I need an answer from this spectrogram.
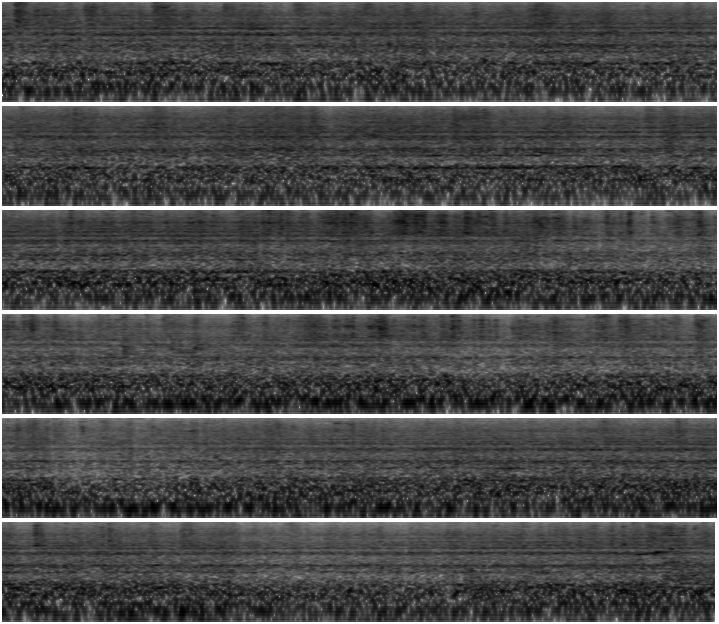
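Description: Long freight train of covered hopper wagons rolling past at close range. Steel wheels on the rails make a steady, loud rolling noise, clicking over the rail joints, with faint thin whining tones from the wheels.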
